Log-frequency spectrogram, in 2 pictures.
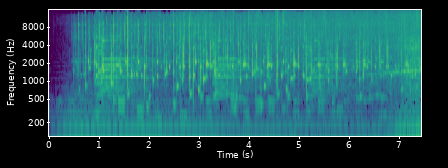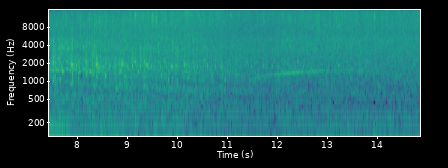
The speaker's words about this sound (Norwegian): Det er eh, ganske regntung eh, trailer vi fikk eh, høre utdraget av her.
